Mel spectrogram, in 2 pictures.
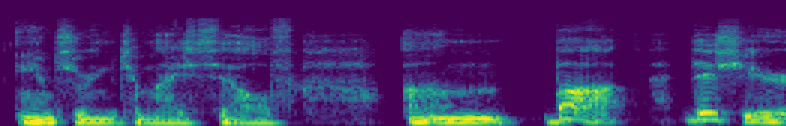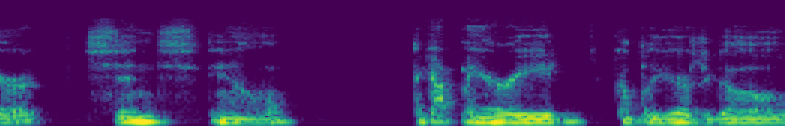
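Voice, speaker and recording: A man talks in an interview as an acting teacher and director. His voice sits at a middle pitch with a slightly rough, unpolished edge. He explains in a conversational but emphatic way, repeating short phrases to make his point. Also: a little mellow, poor audio.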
